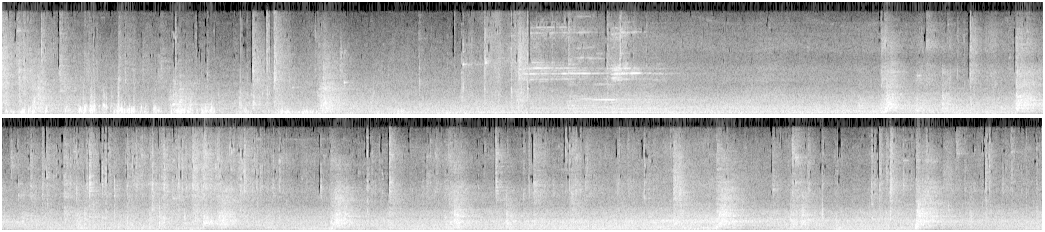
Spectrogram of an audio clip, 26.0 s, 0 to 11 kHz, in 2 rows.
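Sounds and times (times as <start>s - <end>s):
bricks crashing and clattering: 0.0s - 4.2s, 12.7s - 25.7s
steady machine hum: 2.4s - 26.0s.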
